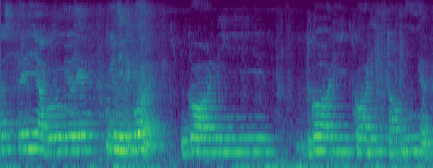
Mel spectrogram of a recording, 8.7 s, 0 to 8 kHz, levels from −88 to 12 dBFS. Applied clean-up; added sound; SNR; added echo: none; Ocean; 18 dB; reverberation time 0.9 s.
